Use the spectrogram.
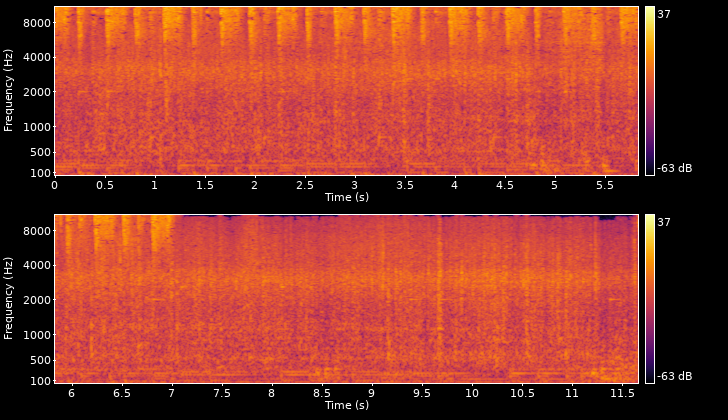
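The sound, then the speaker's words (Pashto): Heavy rain pours down in Dallas, Texas, a dense, steady hiss of drops beating on surfaces with a deep low rumble running underneath throughout. “عزیزانو داسې شدید باران دی کله ډېر زیات شي کله کم شي درنو لیدونکو د ټکساس ایالت په خاصه توګه د دالاس ښار دغه هوا نه ده”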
